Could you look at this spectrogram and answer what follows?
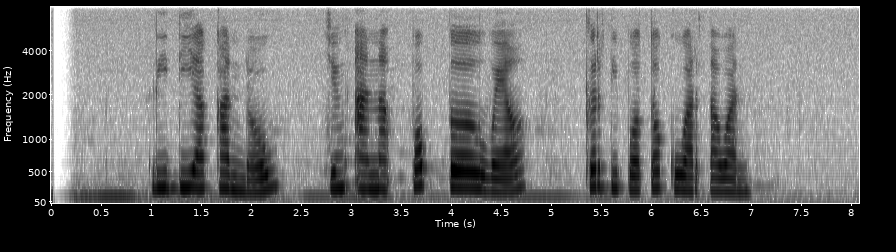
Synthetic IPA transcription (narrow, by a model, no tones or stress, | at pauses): lidiakandɔu | d͡ʒɨŋanak̚pɔpəlwɛlkɨrdipɔt̪ɔkuwart̪awan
